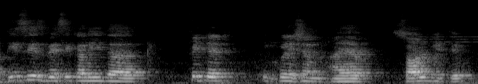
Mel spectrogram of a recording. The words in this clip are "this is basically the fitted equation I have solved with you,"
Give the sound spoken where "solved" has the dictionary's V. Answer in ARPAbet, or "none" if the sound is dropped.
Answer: none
